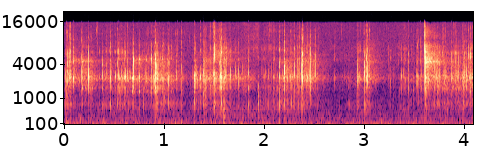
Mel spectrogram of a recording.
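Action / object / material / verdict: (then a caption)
scrape / glass jar mug filled with crushed ice / ice, glass / none. A bamboo stick is jabbed and stirred into crushed ice filling a frosted glass mason-jar mug, producing a quick run of bright, crunchy crackles and clinks. There is a faint high glassy ring around 2.5 kHz, with almost no low end.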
